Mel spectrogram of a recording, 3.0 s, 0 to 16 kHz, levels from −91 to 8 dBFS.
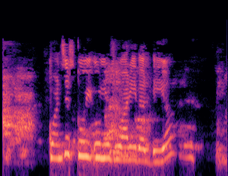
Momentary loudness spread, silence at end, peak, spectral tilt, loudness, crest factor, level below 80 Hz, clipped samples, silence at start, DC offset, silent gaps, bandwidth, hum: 17 LU; 0 s; 0 dBFS; -4 dB/octave; -13 LUFS; 14 dB; -58 dBFS; under 0.1%; 0.05 s; under 0.1%; none; 7.6 kHz; none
